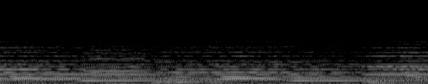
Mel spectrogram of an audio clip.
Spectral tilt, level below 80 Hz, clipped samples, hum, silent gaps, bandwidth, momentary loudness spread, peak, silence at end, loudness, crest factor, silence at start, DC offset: -9.5 dB/octave; -56 dBFS; under 0.1%; 50 Hz at -60 dBFS; none; 7 kHz; 5 LU; -28 dBFS; 0 s; -41 LUFS; 12 dB; 0 s; under 0.1%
